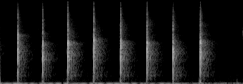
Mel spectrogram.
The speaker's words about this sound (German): Einklatschen? Äh, ich, wird geklatscht? Ich glaube nicht.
